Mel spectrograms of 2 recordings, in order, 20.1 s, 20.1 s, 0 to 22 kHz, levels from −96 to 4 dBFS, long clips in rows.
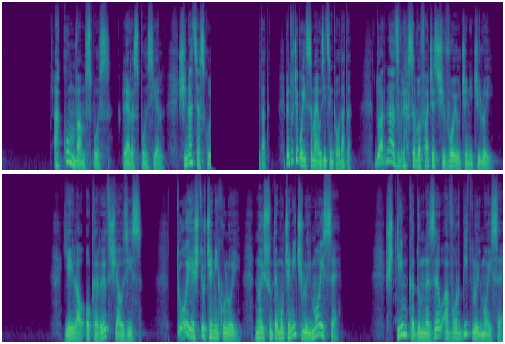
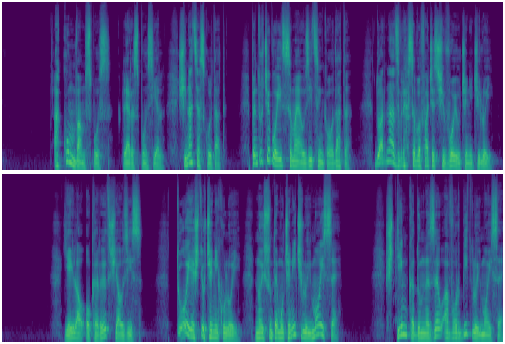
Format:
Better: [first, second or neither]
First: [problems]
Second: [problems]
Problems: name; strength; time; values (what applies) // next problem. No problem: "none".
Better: second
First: audio freezing; at 4 s for 1 s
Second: none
